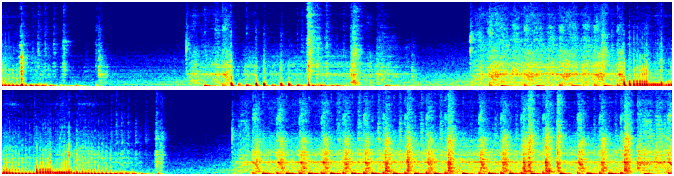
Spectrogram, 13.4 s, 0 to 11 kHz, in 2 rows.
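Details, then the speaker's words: 2003 Polaris Predator ATV at first fire-up after reassembly, previously flooded: uneven lumpy running surging and dipping about three beats a second, smoky and running super rich; float adjustment suspected, not confirmed. "We got smoky in here. This thing's super rich running."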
